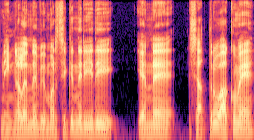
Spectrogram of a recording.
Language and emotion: Malayalam, angry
